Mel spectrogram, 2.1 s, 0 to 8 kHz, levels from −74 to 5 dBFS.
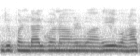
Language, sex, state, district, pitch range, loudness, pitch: Hindi, female, Uttar Pradesh, Jalaun, 200-205 Hz, -27 LUFS, 200 Hz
